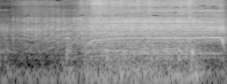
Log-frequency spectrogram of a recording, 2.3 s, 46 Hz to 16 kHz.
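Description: DeWalt DCF682 8V gyroscopic cordless screwdriver running and backing a screw out of a sheet-metal service panel. The motor whine rises in pitch over the first second, then holds steady with a gritty mechanical rasp.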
